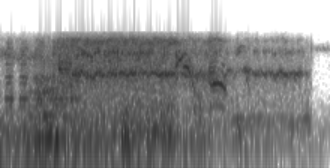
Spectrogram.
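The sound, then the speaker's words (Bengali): A car braking hard from full speed, its tires screeching in a long, loud skid that holds for several seconds and then trails off. “হঠাৎই driver গাড়ির break কষল।”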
